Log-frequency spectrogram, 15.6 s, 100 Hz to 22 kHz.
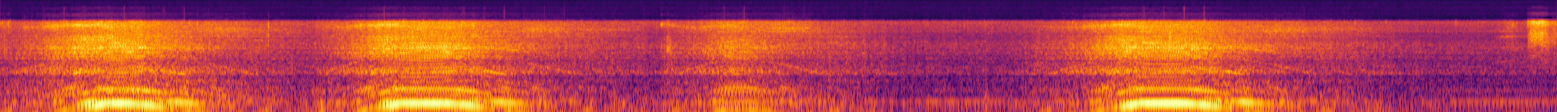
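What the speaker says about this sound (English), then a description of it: "Let's see if we can start it up and get full revs at a minute." A Nissan Navara D40 2.5 dCi diesel pickup engine revs up hard four times, each rise and fall repeating in steady cycles, loud and close with no talking.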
